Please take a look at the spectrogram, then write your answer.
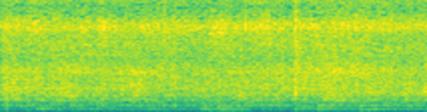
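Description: Steamed potatoes and vegetables being stirred in a sizzling frying pan, a steady dense crackle with scraping stir sounds throughout, close and fairly loud.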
